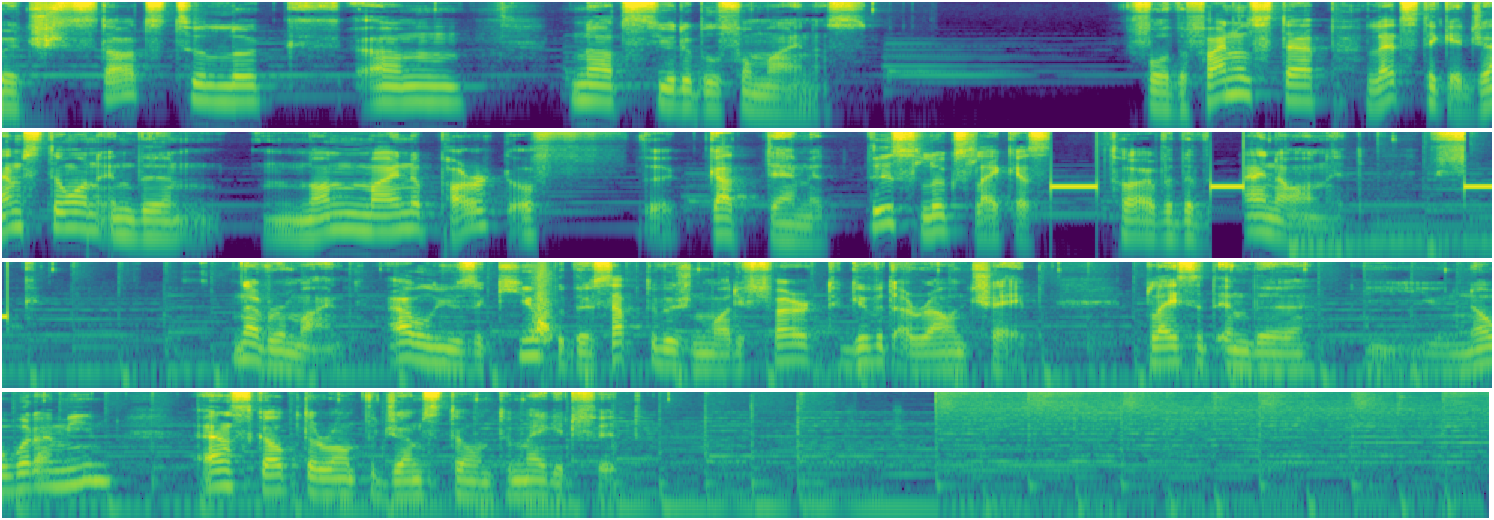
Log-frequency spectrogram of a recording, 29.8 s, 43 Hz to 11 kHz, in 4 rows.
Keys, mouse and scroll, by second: 12.4 shift+KP_1, 12.8 shift+a, 14.8 s, 15.2 s, 20.4-23.8 typing.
